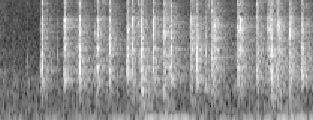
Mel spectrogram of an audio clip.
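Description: Rapid typing on an IBM Model F keyboard, its keys snapping down and back up in quick crisp clicks, close and distinct, in an irregular burst of keystrokes with no voice over them.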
